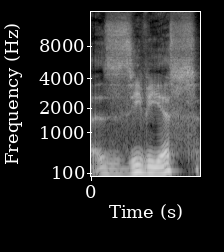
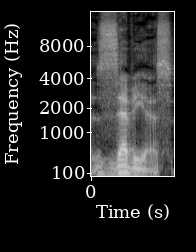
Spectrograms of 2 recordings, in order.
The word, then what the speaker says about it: Xevious: this recording it is xevious so or i found out it's actually technically pronounced zevious so i've been saying that wrong so xevious everyone does yeah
